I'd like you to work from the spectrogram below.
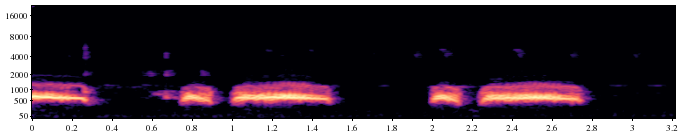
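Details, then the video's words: Spotted dove, cườm sa type, in close, clear cooing: a short clipped note followed by a long smooth hum, the pair repeated about once a second. "cu gáy thúc gù CƯỜM SA, cu gay kich boi nhanh noi gù"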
